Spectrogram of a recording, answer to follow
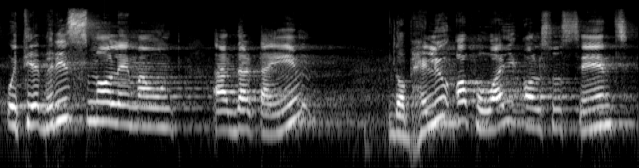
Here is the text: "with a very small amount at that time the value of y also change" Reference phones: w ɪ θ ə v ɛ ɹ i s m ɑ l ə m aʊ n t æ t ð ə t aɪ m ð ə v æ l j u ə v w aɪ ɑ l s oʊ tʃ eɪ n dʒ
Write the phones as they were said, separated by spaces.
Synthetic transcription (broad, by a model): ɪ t ə b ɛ ɹ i s m ɑ l ə m aʊ n t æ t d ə t aɪ m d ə b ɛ l j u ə p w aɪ ɑ l s oʊ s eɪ n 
